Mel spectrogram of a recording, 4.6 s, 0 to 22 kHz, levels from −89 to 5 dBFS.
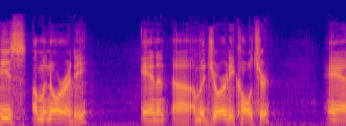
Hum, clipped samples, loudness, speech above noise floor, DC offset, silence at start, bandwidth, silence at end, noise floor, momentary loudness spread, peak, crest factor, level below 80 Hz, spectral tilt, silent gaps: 60 Hz at -50 dBFS; under 0.1%; -19 LUFS; 38 dB; under 0.1%; 0 s; 13 kHz; 0 s; -56 dBFS; 7 LU; -2 dBFS; 16 dB; -54 dBFS; -3 dB/octave; none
